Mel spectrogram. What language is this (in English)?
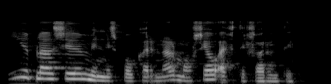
Icelandic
